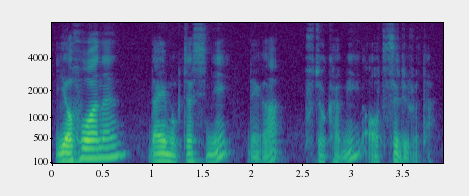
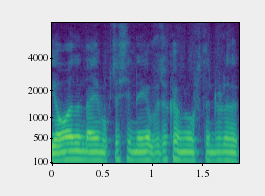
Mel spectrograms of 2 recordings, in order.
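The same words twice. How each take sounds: First: It is recited slowly with full expression. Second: It is skimmed through quickly without expression.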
